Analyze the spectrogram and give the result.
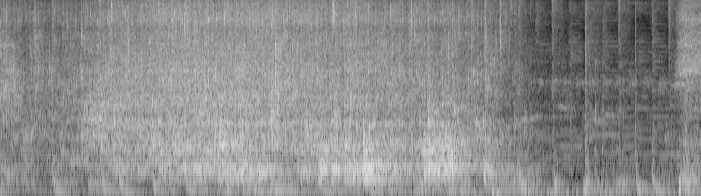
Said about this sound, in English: Who says you can't have a flushing toilet in the middle of the jungle?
